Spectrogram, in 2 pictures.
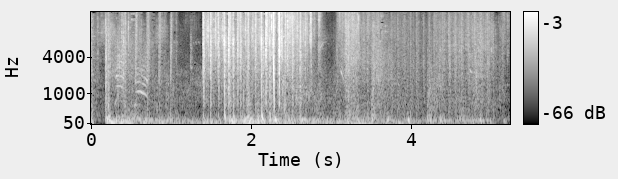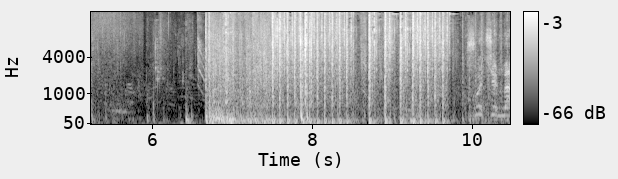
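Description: Bursts of automatic gunfire and explosive hits in Call of Duty Modern Warfare 3 multiplayer, loud dense volleys with a quieter lull midway before the shooting resumes.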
